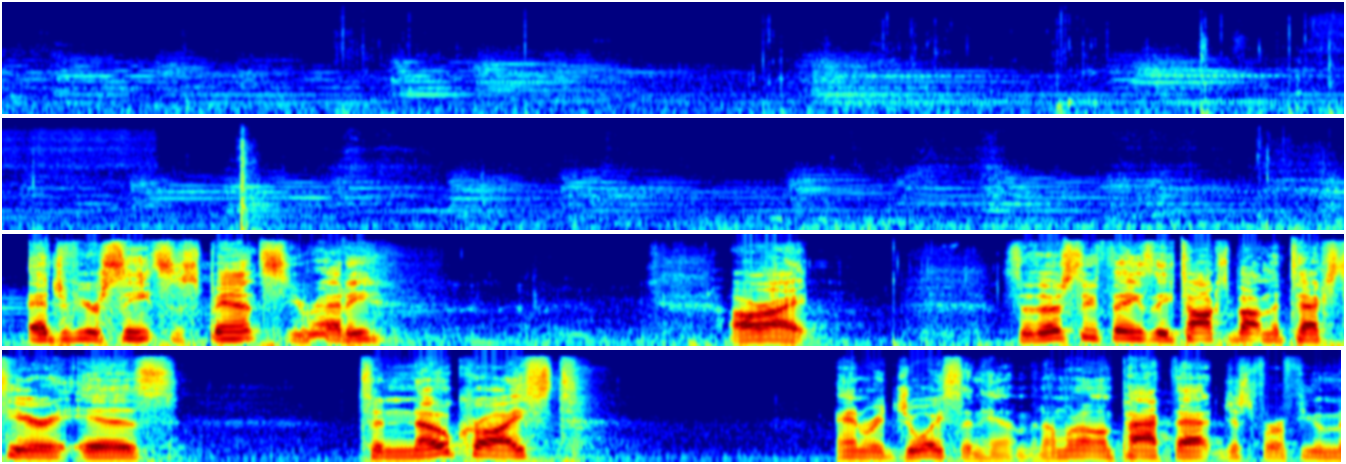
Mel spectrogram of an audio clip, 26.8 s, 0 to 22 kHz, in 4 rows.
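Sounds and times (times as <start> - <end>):
sharper bell clangs: 0.0 - 15.4
church bells pealing: 0.0 - 21.0
faint noise: 0.0 - 26.8
speech: 13.6 - 15.4, 17.1 - 17.6, 18.5 - 21.0, 21.9 - 23.1, 24.3 - 26.8.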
